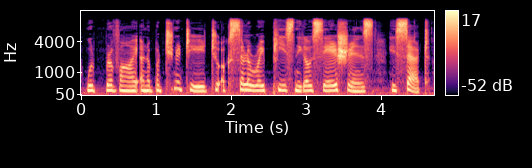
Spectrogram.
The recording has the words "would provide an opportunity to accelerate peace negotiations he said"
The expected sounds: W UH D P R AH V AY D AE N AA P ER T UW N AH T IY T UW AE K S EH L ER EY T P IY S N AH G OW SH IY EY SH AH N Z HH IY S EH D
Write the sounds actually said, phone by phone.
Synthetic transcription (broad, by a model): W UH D P R AH V AY D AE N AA P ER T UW N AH T IY T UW AE K S EH L ER EY T P IY S N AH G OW S IY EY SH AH N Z HH IY S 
